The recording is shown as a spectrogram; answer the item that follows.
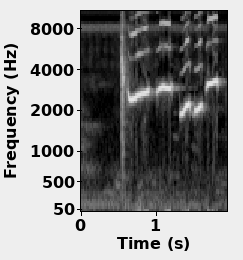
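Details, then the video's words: White-rumped shama female calling to spur males into song. One sharp click, then five loud, clean whistles: a long level note, then shorter notes dipping lower and a final higher note. "Murai batu betina gacor ampuh bikin jantan emosi"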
